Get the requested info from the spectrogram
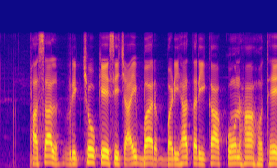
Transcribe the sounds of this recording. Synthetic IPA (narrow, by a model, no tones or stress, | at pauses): pʰəsəlʋɾɪk̚t͡ʃʰõkesɪt͡ʃaːibəɾbəɽ̤ijat̪əɾiːkakoːnɦãɦoːt̪eː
